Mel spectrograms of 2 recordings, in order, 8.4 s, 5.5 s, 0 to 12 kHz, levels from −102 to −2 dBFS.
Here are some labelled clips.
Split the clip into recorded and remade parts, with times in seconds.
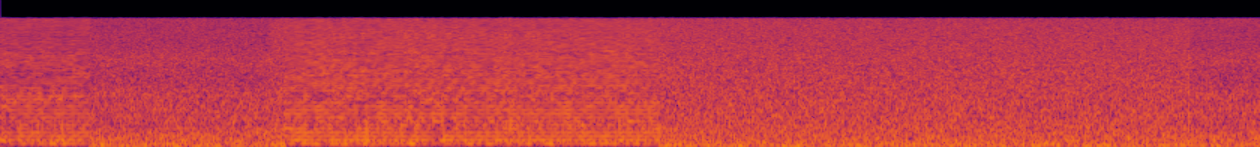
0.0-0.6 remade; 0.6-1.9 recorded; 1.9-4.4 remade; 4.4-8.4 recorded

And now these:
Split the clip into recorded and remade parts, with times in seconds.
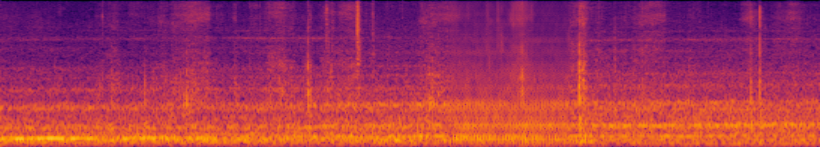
0.0-3.0 recorded; 3.0-3.8 remade; 3.8-5.5 recorded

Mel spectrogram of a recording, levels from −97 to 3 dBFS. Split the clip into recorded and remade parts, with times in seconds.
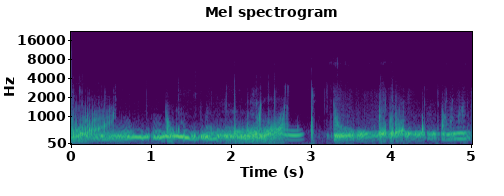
0.0-0.9 recorded; 0.9-2.7 remade; 2.7-3.2 recorded; 3.2-5.0 remade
